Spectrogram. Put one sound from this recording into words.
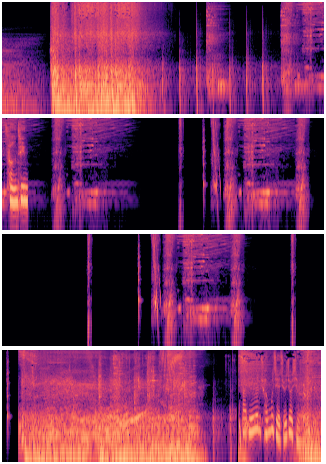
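Game combat effects burst and whoosh loudly.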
